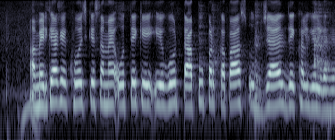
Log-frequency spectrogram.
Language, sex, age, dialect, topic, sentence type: Magahi, female, 31-35, Western, agriculture, statement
